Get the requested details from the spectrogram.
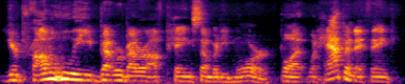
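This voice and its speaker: Talking fairly quickly in a medium-pitched, slightly bright voice, this podcast host chats casually about movies and video games. He rambles, curses freely and keeps making jokey comparisons.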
